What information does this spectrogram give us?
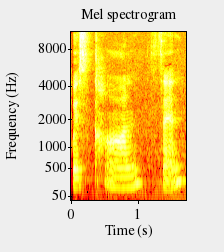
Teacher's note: there's only one S, so it's going to actually sound like an S, not a Z.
